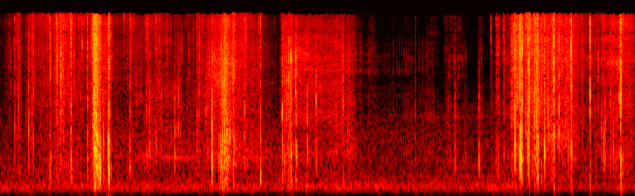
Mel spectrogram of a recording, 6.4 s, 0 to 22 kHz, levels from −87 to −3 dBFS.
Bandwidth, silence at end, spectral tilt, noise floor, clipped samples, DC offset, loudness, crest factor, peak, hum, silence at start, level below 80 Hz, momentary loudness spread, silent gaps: 17 kHz; 0 s; 1 dB/octave; -54 dBFS; under 0.1%; under 0.1%; -26 LUFS; 30 dB; 0 dBFS; none; 0.05 s; -78 dBFS; 18 LU; none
